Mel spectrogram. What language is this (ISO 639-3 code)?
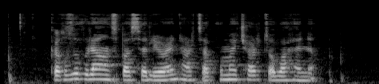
hye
